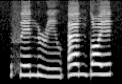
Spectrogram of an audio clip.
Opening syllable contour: high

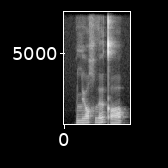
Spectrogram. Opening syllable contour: rising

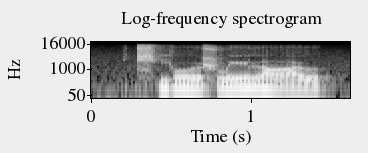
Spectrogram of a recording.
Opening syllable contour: low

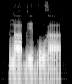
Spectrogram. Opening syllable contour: low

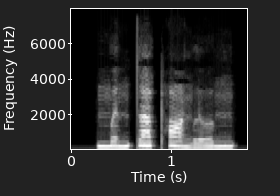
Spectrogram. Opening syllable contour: rising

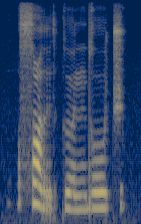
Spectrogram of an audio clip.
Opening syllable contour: falling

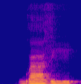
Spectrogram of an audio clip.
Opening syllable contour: low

